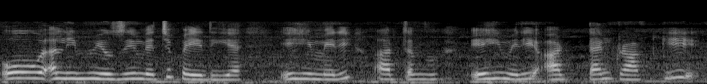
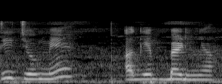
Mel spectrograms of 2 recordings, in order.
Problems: echo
